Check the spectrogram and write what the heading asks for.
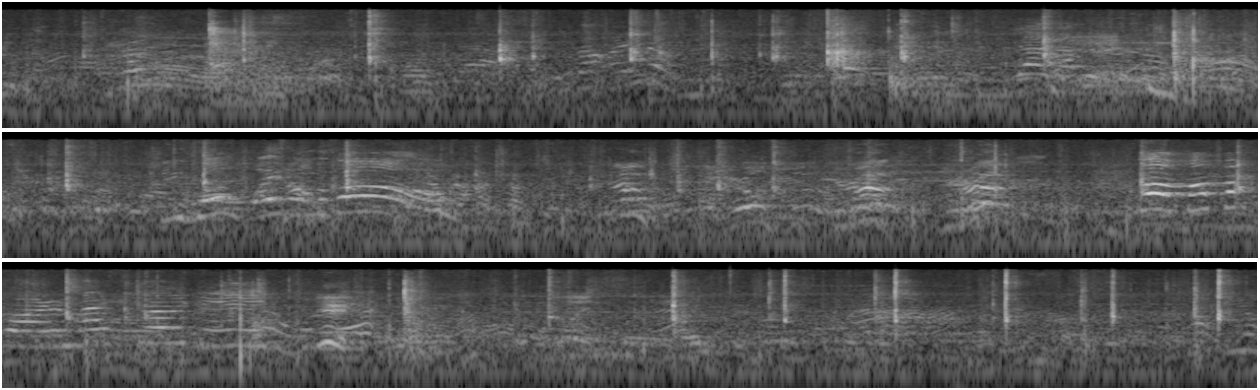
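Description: Indistinct voices of softball players and spectators calling out and chattering across the field, with scattered sharp clicks and knocks throughout.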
